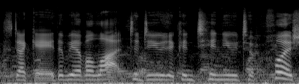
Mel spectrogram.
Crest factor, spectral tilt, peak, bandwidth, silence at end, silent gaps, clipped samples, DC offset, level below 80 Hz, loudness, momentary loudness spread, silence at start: 18 dB; -3.5 dB/octave; -8 dBFS; 15.5 kHz; 0 s; none; under 0.1%; under 0.1%; -36 dBFS; -28 LUFS; 5 LU; 0 s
